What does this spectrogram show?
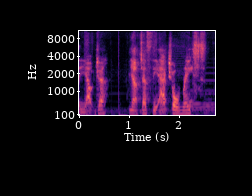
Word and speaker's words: Yautja: i'm pronouncing it wrong i believe it's pronounced the yautja yeah just the actual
